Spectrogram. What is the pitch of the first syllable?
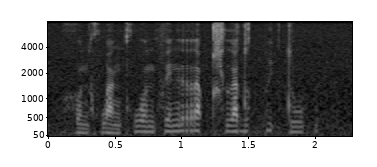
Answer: low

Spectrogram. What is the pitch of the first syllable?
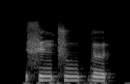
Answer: high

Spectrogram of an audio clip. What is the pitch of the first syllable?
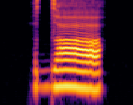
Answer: falling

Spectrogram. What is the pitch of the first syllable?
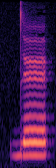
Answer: low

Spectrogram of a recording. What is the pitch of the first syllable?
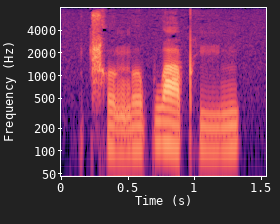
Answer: low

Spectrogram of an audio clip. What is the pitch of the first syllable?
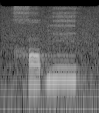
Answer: low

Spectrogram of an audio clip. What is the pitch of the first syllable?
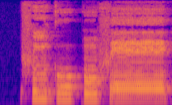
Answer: high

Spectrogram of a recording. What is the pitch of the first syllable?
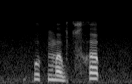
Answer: low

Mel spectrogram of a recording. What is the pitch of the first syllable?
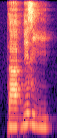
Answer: low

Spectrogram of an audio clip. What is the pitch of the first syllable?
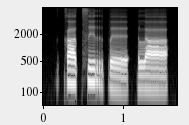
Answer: high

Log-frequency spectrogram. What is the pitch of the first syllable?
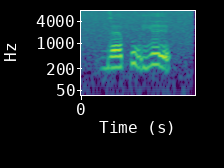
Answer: high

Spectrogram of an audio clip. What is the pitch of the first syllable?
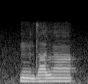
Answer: low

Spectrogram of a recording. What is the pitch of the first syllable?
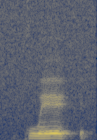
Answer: falling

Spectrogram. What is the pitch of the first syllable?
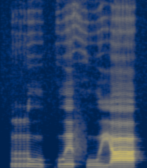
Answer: falling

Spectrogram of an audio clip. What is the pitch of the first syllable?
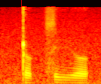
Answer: low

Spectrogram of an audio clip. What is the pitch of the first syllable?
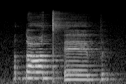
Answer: high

